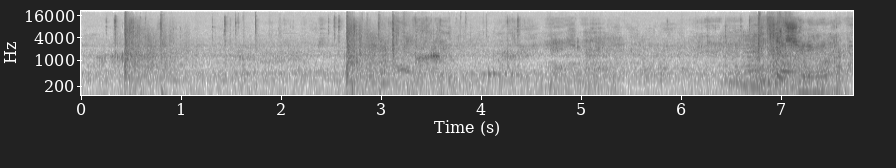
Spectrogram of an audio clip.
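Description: Gunfire in a fantasy video game aimed at a pack of hellhounds: scattered bursts and single shots with a few sharp cracks, fairly quiet and set against a low steady background.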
